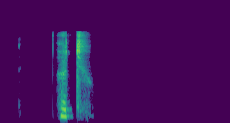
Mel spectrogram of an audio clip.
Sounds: Sneeze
